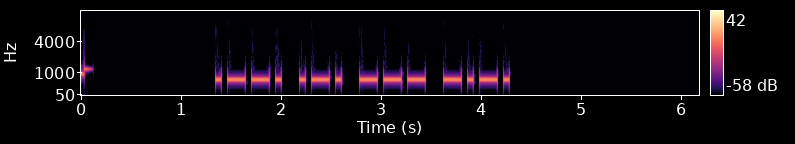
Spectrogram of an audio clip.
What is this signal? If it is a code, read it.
Morse code, heard as a keyed tone, about 20 wpm, 700 Hz. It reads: PROC
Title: Build A Word - 4 Letters At A Time - 10-Letter Words - 20wpm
